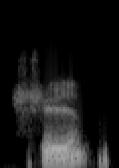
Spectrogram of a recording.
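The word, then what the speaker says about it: 十: character is ten, and ten is pronounced as shi, shi, and shi is drawn in this way.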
